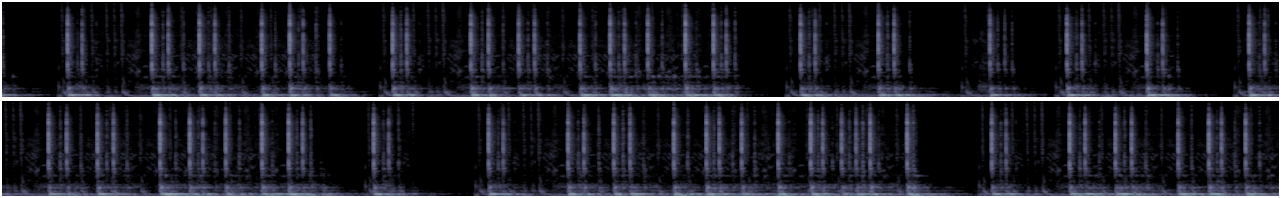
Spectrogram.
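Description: Rapid computer keyboard typing with dense clicking bursts that run almost continuously, broken by a few short pauses, close and fairly loud with no talking over it.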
